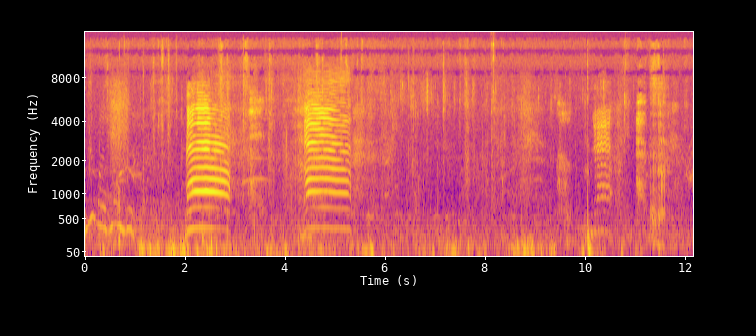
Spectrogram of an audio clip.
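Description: Baby goat bleating: two long, quavering bleats a couple of seconds apart, then a shorter one near the end.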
